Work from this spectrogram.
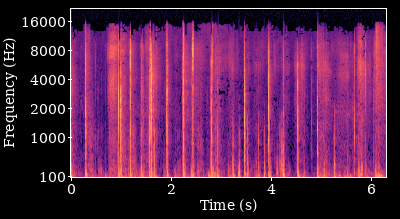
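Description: A single polymer £20 plastic banknote is held flat, flexed and pulled taut between fingers while long nails tap and crinkle it. A rapid, uneven series of sharp, dry taps and crackles sounds close, each with a soft low thump and a brief bright click that dies almost instantly.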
